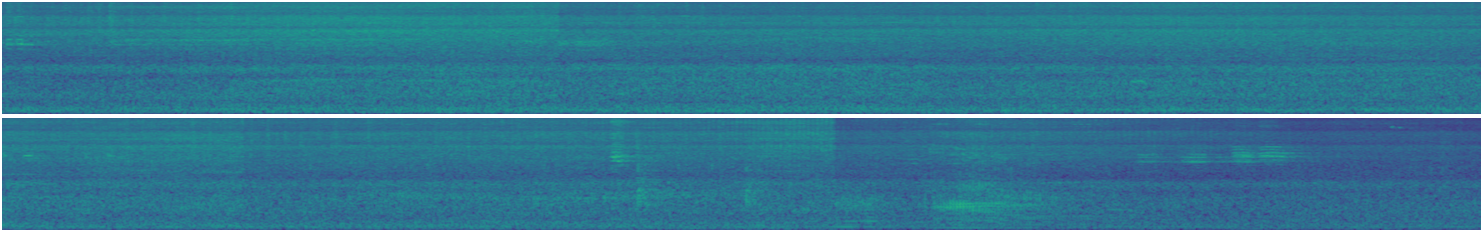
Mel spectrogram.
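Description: Steady road traffic, mostly motorcycles and cars going by, with one louder vehicle passing late on.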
